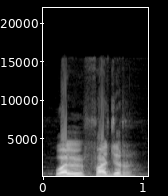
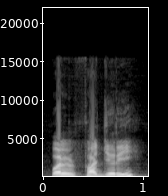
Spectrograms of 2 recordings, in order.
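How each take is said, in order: First: The word ends on the r, without a vowel. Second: The word ends with a short i vowel. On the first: "harokat ri-nya ini tidak dibaca menjadi wal fajr" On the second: "yang tadi sebelumnya adalah wal fajri"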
